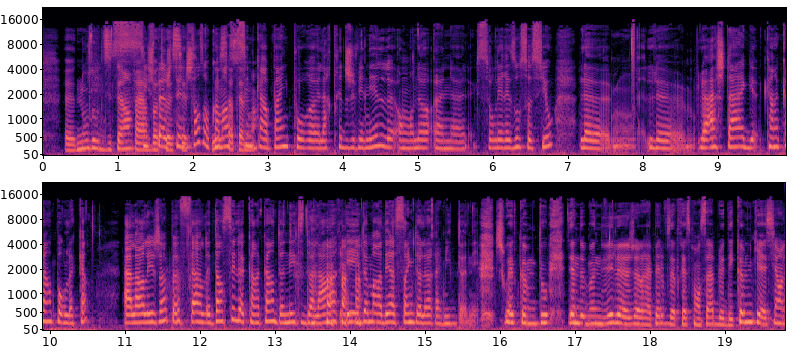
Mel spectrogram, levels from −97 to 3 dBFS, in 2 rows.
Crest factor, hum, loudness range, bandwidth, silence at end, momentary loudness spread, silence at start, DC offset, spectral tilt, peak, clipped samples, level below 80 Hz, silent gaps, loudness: 22 dB; none; 5 LU; 15.5 kHz; 0 s; 7 LU; 0 s; under 0.1%; -4.5 dB/octave; -4 dBFS; under 0.1%; -44 dBFS; none; -26 LUFS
